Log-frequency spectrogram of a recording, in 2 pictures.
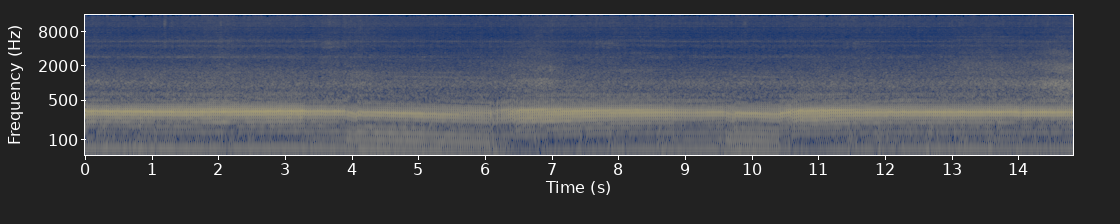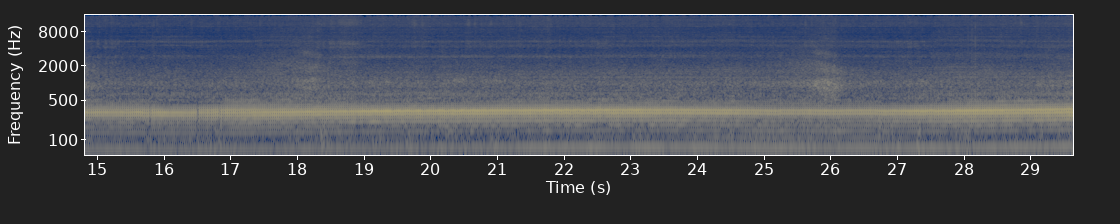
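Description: A 125 cc motorcycle engine running at a steady town-riding pace, heard from the rider's helmet with wind and road rumble underneath. The engine note dips and picks up again a few times in the first third as the throttle eases and opens.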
